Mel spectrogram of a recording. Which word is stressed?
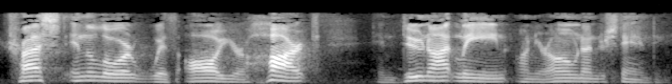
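heart. The word heart is stressed loudly.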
